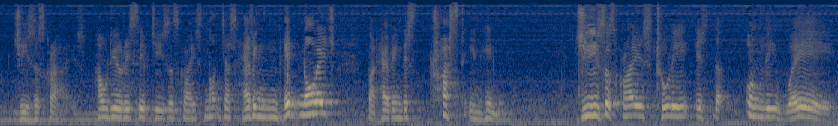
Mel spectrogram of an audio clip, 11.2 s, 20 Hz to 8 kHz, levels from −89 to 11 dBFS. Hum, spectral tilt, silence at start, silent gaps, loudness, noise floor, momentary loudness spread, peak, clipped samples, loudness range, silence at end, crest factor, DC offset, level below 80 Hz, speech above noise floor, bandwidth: none; -7 dB/octave; 0 s; none; -29 LUFS; -49 dBFS; 15 LU; -8 dBFS; under 0.1%; 6 LU; 0 s; 20 dB; under 0.1%; -54 dBFS; 21 dB; 7.8 kHz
